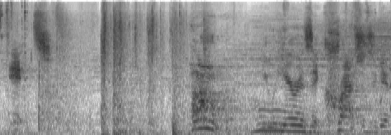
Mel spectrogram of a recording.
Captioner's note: clattering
